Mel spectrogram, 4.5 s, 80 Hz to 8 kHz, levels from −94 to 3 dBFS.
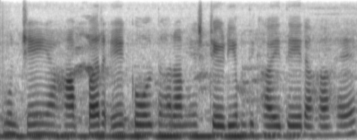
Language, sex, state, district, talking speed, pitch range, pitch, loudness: Hindi, male, Chandigarh, Chandigarh, 160 wpm, 190-205 Hz, 195 Hz, -18 LUFS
